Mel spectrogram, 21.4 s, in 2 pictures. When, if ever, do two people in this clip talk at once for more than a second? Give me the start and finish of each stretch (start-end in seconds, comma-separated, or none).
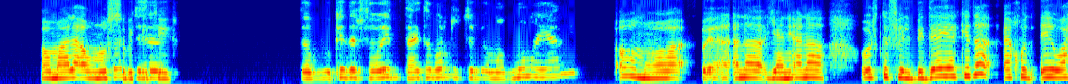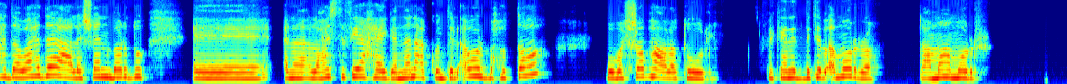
none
